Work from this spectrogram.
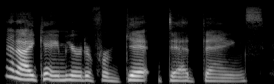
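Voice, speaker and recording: A woman voicing an imperious, teasing gentleman, master of the house, in a declamatory audiobook style. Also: medium pitch, expressive, unhurried, no echo, clean studio sound, close to an everyday voice. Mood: indignant. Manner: pompous, declamatory, bantering.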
